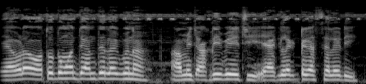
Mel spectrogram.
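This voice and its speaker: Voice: mid-range voice, steady tone, very fast, faint music behind, natural voice. A performer voicing a cocky, foul-mouthed young son in a comic cartoon dub, with a brash, crude manner. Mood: cocky, defiant.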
